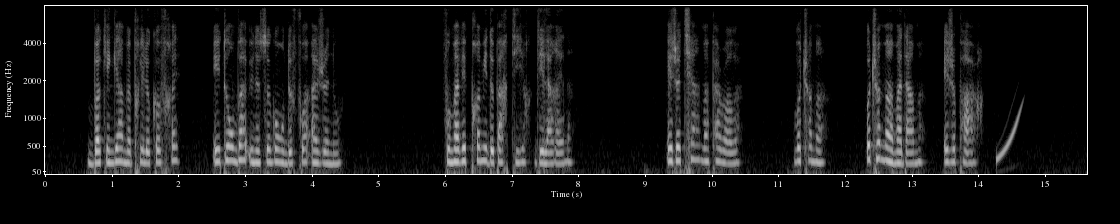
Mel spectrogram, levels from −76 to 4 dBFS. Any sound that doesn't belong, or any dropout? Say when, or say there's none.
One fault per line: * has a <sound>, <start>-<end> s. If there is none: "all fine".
* has a chirp, 14.3-14.7 s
